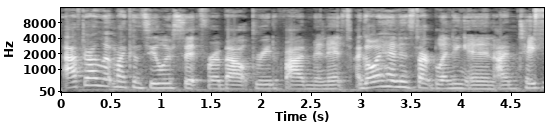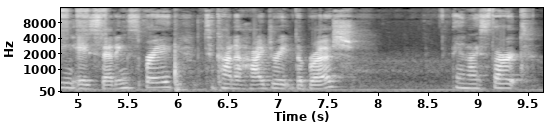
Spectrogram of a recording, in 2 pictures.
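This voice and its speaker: A woman's voice: medium pitch, a bit bright. A woman vlogger giving a casual, chatty makeup tutorial, talking familiarly to viewers with a lisp from the retainer she is wearing. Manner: girly, familiar asides to viewers. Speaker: beauty vlogger. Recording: clear background noise, room ambience.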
